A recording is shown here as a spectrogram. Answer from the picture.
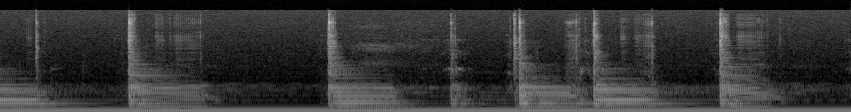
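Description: Clean-toned semi-hollow electric guitar playing four chords, about one a second, each struck once and left to ring: a blues tag that descends from a B-flat root by a whole step and a half step to F.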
